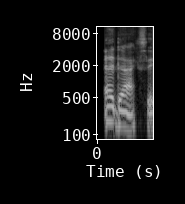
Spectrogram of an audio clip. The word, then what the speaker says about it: Eudoxie: Eudoxie? Adoxie.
